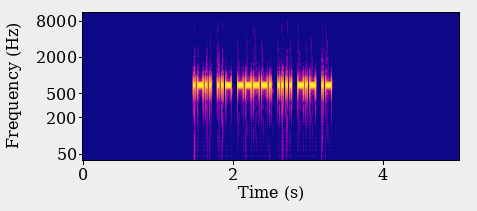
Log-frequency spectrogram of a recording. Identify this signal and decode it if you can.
Morse code, heard as a keyed tone, about 41 wpm, 700 Hz. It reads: LU9HKA
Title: DXCC-100 Call Signs - 6 Characters - 45wpm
